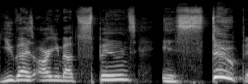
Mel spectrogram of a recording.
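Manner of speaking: slow, heated, fired-up, emphatic scolding tone. Retelling scolding the kids about the spoons later: retelling own fired-up scolding. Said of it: "I was still fired up".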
